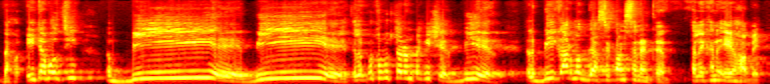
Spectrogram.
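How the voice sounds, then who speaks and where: Man, tutor from Bangladesh, online lecture, high-pitched, very animated, repeats words slowly, asks and answers his own questions. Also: muffled recording. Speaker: English admission-test tutor.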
